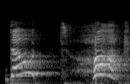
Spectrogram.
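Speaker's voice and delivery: high, loud exasperated cry; exasperated outburst. Acted. Vlogger scolding people who talk in movies, exasperated outburst.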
